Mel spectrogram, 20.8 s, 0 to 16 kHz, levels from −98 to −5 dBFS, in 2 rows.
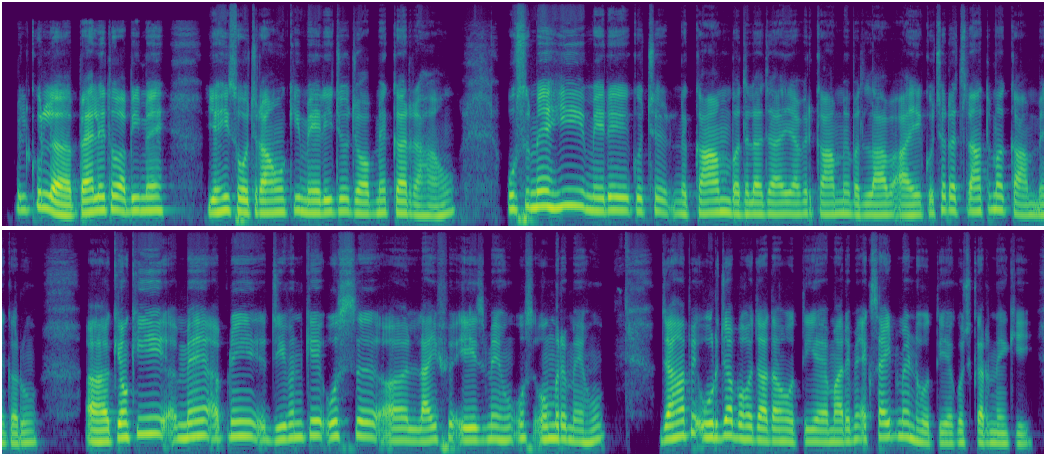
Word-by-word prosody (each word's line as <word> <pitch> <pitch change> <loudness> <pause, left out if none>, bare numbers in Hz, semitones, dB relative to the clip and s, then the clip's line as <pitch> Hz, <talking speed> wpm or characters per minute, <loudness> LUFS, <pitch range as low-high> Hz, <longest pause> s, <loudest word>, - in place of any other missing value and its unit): बिल्कुल। 185 +2 +1 0.3
पहले 165 +4 +6
तो 185 0 +2
अभी 170 +1 +2
मैं 180 0 +3 0.5
यही 160 +3 +4
सोच 165 -3 +1
रहा 155 -1 +3
हूँ 160 +1 +1
कि 175 - -2
मेरी 150 +1 +2
जो 170 0 +1
ज़ॉब 145 -2 0
मैं 155 0 -1
कर 150 -2 +3
रहा 120 -2 -3
हूँ 130 +7 -4 0.6
उसमें 220 +3 +3
ही 215 +2 +4 0.3
मेरे 175 +1 +2 0.2
कुछ 170 -1 -4
न 150 -3 -5
काम 150 +2 +2
बदला 140 -1 -1
जाए 140 0 -2
या 140 -1 -2
फ़िर 145 +1 -5
काम 135 -1 -1
में 145 -1 -4
बदलाव 130 0 -2
आए, 125 +1 0
कुछ 130 - -7
रचनात्मक 180 +1 -2
काम 130 -3 -3
मैं 125 - -4
करूँ। 130 +3 -4 0.5
अ, 145 0 +5
क्योंकि 195 +4 +3 0.3
मैं 195 +4 +3
अपने 200 0 -1 0.4
जीवन 185 +4 +1
के 215 - +3 0.2
उस 205 +1 -4
अ, 190 -6 0
लाइफ़ 150 +5 -1
ऐज 160 -3 +1
में 170 0 -2
हूँ 160 0 -2
उस 185 - -7
उम्र 175 -1 +2
में 145 - -3
हूँ 145 +6 -3 0.6
जहाँ 180 +4 +5
पे 255 - -3
ऊर्जा 195 +3 +3
बहुत 175 -2 +1
ज़्यादा 155 -1 +2
होती 145 0 -3
हैं 145 -1 -1
हमारे 145 +1 -1
में, 170 +2 -5
एक्साइटमेंट 195 +1 -1
होती 125 -2 -4
है 125 - -2
कुछ 130 0 -6
करने 125 -2 -3
की, 120 0 -10
160 Hz, 195 wpm, -23 LUFS, 140-180 Hz, 0.6 s, पहले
